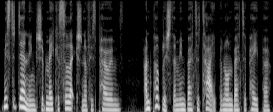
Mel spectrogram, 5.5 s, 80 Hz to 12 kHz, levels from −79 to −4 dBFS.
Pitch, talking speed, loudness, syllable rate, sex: 170 Hz, 210 wpm, -21 LUFS, 5.5 syllables/s, female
